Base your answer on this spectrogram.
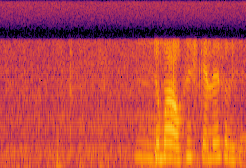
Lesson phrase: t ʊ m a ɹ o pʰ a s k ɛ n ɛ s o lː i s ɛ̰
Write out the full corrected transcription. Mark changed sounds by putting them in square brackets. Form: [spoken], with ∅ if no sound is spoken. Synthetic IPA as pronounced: t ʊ m a ɹ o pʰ [i] s k ɛ n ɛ s o [l] i s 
